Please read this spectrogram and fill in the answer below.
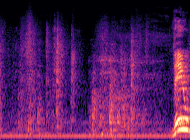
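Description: A person settling back into his seat: a few soft rustles and shuffles over a steady low hum.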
